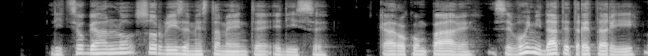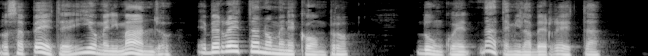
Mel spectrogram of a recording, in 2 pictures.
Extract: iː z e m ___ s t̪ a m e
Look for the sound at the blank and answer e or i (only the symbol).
e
